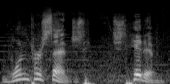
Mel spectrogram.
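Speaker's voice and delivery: ordinary talk, nothing marked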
